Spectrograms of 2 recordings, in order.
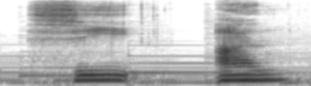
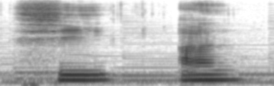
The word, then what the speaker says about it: Xi'an: It's written XI apostrophe AN. But most of the foreigners cannot pronounce it properly. Well, that's called Xi'an. Xi'an.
